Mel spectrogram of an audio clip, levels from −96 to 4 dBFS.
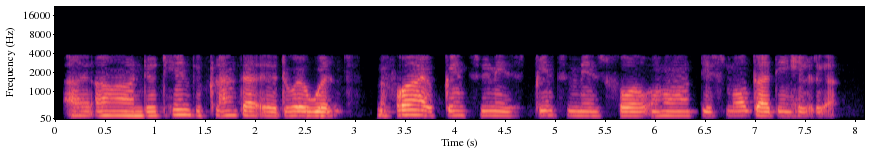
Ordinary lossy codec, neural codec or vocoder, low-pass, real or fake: none; codec, 24 kHz, 0.9 kbps, WavTokenizer, medium speech release version 2; 3.6 kHz; fake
